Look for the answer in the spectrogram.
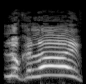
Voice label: alert, dialogue UK; mohaa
